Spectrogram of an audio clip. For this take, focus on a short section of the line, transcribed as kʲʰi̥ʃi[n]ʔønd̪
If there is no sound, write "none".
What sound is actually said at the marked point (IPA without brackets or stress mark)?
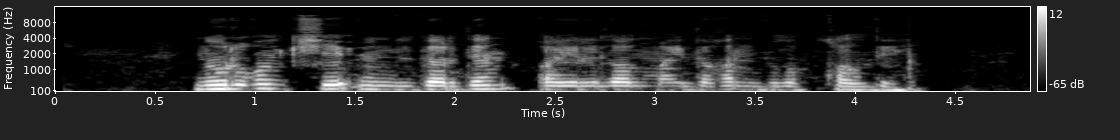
none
